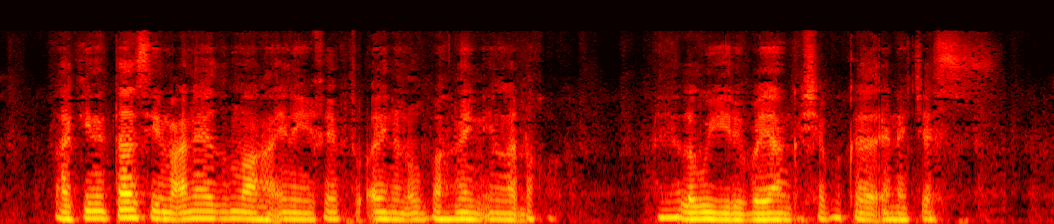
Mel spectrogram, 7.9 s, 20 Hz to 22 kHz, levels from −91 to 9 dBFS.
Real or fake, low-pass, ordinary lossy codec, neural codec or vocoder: fake; 19.8 kHz; AAC, 32 kbps; codec, 44.1 kHz, 7.8 kbps, Pupu-Codec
